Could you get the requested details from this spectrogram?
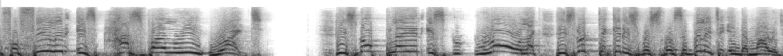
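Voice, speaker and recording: Man preaching, very high voice, husky edge, lively swooping delivery, handheld mic in church. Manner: preaching with rising shouts, rhythmic repetition. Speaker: pastor. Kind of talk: sermon. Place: church sanctuary stage. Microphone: handheld microphone.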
